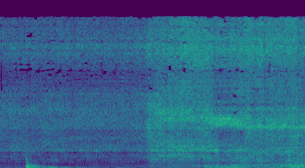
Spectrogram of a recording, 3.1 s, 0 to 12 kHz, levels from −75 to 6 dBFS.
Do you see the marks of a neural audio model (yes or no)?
yes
